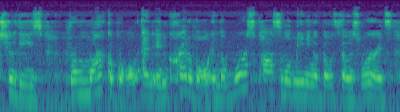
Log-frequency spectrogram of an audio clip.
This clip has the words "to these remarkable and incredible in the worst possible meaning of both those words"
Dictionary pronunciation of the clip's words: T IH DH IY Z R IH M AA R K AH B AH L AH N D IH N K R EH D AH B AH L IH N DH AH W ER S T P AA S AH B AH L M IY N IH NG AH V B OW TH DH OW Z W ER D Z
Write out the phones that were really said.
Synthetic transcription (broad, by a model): T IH DH IY Z R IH M AA R K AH B L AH N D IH N K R EH D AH B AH L IH N DH AH W ER S P AA S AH B L M IY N IH NG AH V B OW TH DH OW Z W ER D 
